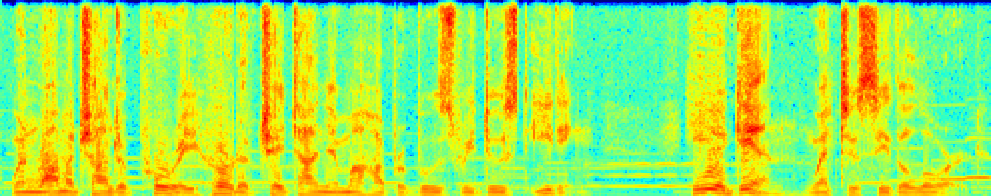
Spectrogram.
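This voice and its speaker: A man narrating a puppet-show story from a script in a measured, solemn way. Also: lowish voice, animated, a little mellow. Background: music.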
